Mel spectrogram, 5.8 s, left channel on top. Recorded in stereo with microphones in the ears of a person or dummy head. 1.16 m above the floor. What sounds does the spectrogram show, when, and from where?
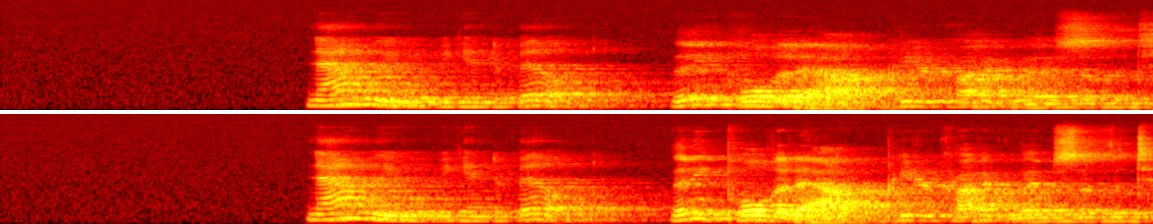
1.5 s a woman speaking: 5° right (ahead or behind), 0.9 m
3.4 s a man speaking: 55° right (ahead or behind), 0.9 m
